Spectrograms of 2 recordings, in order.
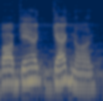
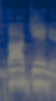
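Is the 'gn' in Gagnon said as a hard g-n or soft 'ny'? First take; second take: hard; soft. First: The 'gn' is said as a hard g-n. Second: The 'gn' is said as a soft 'ny' sound. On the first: The speaker calls it wrong. "Don't say his name Bob Gagnon" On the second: The speaker calls it right. "It's like a soft inye or something"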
